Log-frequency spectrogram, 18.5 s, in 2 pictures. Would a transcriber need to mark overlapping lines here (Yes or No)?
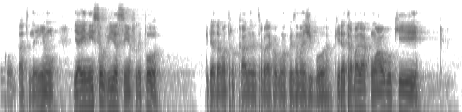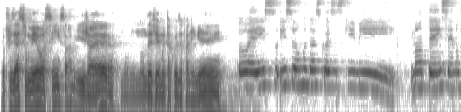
No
